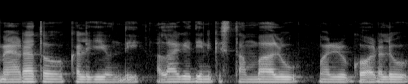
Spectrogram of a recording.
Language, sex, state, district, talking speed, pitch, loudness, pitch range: Telugu, male, Andhra Pradesh, Krishna, 130 wpm, 115 Hz, -20 LUFS, 115-120 Hz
